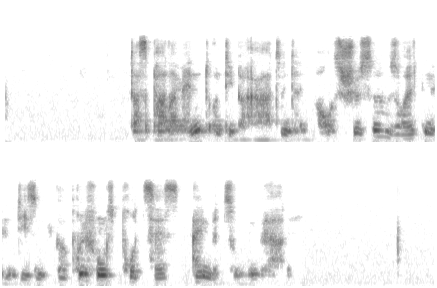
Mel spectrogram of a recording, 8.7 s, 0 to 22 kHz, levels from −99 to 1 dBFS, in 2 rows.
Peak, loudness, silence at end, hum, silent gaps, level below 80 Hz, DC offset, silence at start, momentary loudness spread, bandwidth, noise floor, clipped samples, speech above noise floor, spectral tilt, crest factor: -24 dBFS; -45 LUFS; 1.45 s; none; none; -86 dBFS; under 0.1%; 1.3 s; 13 LU; 8.2 kHz; -86 dBFS; under 0.1%; 41 dB; -1 dB/octave; 22 dB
